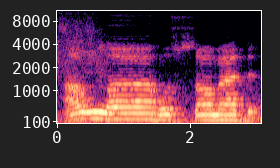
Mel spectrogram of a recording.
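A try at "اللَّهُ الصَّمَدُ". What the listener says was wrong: Ditebalkan huruf sodnya, ya, sempurnakan aliran nafas dan suara, kemudian desisnya ditebalkan. Allahus samad.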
